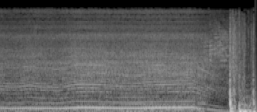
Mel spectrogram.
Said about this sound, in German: Heutzutage könnte es natürlich auch irgendein Irrer mit der Kettensäge sein.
